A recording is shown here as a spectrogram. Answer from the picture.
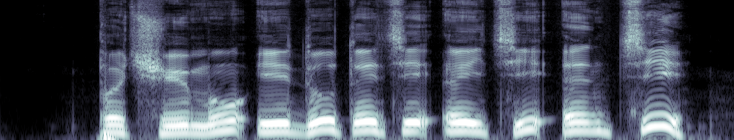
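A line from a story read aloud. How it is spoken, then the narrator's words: Familiar voice yelling. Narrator (Russian): вопил знакомый голос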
